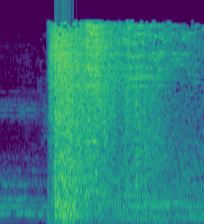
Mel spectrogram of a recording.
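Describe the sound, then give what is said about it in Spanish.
Glass shatters as a crowd smashes market stalls in a bazaar: one loud sudden crash, then a long, slowly fading rattle of falling shards and debris. “En el bazar, una muchedumbre destroza los tenderetes.”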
